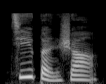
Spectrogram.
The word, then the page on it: 基本上: jī běn shang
